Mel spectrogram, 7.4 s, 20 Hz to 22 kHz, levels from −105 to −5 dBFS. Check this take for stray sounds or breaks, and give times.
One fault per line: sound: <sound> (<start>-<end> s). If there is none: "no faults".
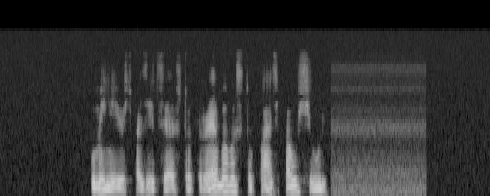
no faults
